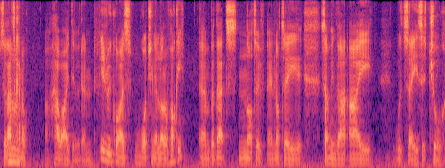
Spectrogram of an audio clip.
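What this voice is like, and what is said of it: Gibraltarian accent, slight South African twang. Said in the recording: “I've really enjoyed listening to your accent as well. You mentioned you're from Gibraltar, but do I pick up a bit of South Africa in there as well? ... I've been called South African and I've been called Welsh ... a bit of a sing to it or a bit of a South African twang”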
